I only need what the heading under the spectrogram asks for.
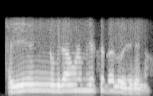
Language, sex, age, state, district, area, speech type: Manipuri, male, 18-30, Manipur, Tengnoupal, rural, conversation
